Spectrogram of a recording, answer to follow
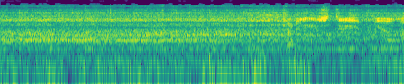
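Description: Steady arena crowd noise from a sports broadcast, played through a television's speaker, with a few brief, sharper sounds starting about three seconds in.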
